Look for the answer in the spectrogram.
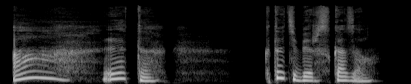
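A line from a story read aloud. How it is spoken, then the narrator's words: Disappointed drawl. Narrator (Russian): Она как-то разочарованно протянула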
